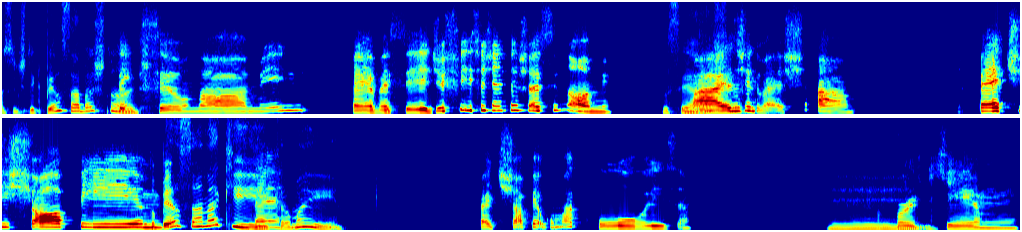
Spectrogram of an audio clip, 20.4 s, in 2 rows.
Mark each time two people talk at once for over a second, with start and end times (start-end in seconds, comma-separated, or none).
none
